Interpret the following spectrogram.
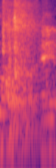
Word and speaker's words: Monique: All right, Monique or Monet? Well, it's spelled Monique, but my mother pronounced it Monet, so.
